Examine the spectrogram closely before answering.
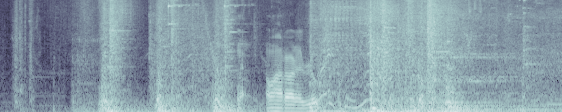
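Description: Video game blasts and clashing blows ring out.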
